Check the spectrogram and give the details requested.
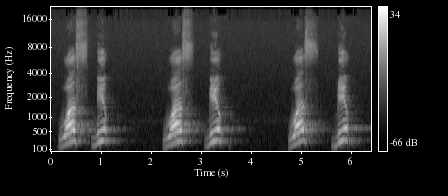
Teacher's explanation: اور صاد موٹا اور سیٹی کے ساتھ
